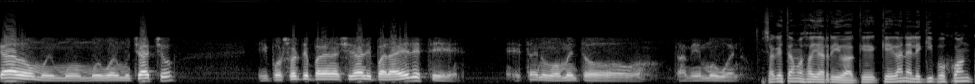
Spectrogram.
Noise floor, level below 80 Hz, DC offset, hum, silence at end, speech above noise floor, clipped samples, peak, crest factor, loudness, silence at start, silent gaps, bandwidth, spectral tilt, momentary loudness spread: -54 dBFS; -64 dBFS; under 0.1%; none; 0.05 s; 37 dB; under 0.1%; -2 dBFS; 16 dB; -18 LUFS; 0 s; none; over 20 kHz; -7.5 dB/octave; 15 LU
